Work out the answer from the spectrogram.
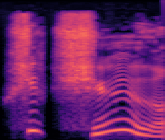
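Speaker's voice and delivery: high playful catcall sounds, imitating the neighbor; a neighbor catcalling as a joke, high teasing shoo; mock catcall. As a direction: call out like a guy whistling at someone on the street. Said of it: "you do the, the cat whistle".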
